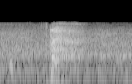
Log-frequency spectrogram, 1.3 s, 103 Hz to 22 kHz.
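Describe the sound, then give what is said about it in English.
A single short cough from a person outdoors amid heavy pollen, a brief, fairly faint burst over steady background hiss. “There must be 90 million pounds of pollen in the air. I still cough like that, though.”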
